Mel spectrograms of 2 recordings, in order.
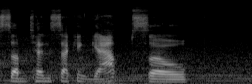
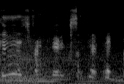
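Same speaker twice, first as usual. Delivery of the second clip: pitched way up, playful; high squeaky retort; 7 dB quieter, faster than usual. Retold or imitated. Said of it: "I'm like".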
